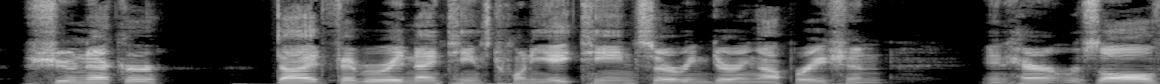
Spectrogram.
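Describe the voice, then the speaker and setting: A man uses an ordinary speaking voice at medium pitch with fairly even intonation and a moderate pace. The recording is very clean, with a silent background. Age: 20s. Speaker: political podcast host. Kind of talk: solo news commentary podcast.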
